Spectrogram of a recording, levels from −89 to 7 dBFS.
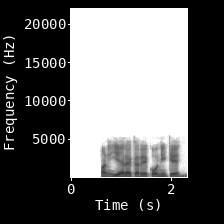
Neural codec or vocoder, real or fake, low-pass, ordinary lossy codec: autoencoder, 48 kHz, 32 numbers a frame, DAC-VAE, trained on Japanese speech; fake; 5.4 kHz; MP3, 48 kbps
